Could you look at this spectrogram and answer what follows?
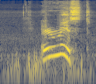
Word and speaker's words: wrist: let's find out some other words where W is silent wrong wrist right whole to answer wrapper sword এই শব্দবিলাকত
